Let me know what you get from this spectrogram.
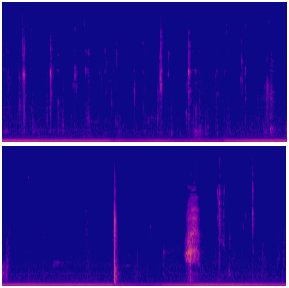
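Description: Close-up chewing and wet mouth clicks of someone eating tengra fish by hand, with a single sharp knock about eight seconds in and a brief breathy burst just after it. A low steady hum runs underneath.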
